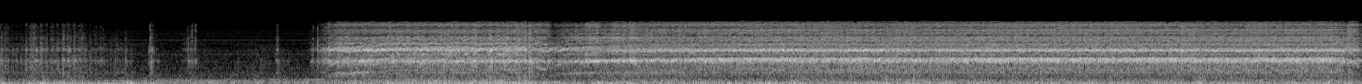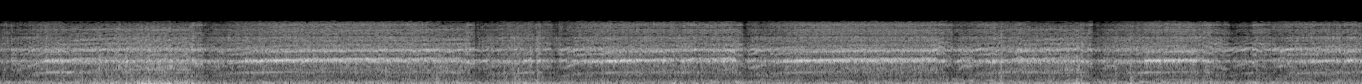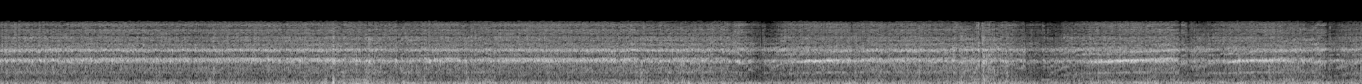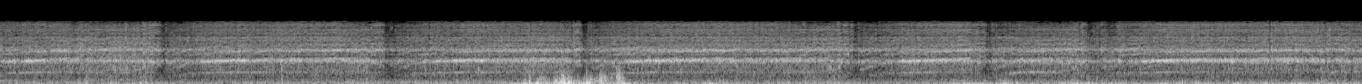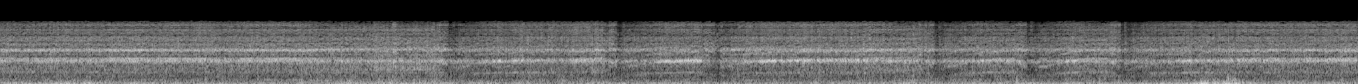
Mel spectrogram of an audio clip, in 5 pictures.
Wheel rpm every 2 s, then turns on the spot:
10, 50, 140, 150, 160, 160, 150, 140, 150, 130, 140, 140, 130, 140, 160, 160, 160, 130, 140, 130, 130, 140, 140, 140, 140, 130, 150, 160, 160, 140, 140, 150, 120, 150.
0-2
